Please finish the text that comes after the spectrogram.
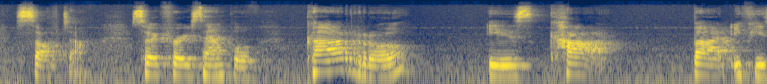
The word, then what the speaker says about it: carro: The only difference is that one has double R, one has one R, but they mean different things. So you have to pronounce it correctly. El carro, or está muy caro, expensive.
